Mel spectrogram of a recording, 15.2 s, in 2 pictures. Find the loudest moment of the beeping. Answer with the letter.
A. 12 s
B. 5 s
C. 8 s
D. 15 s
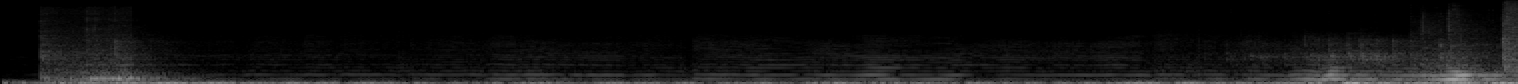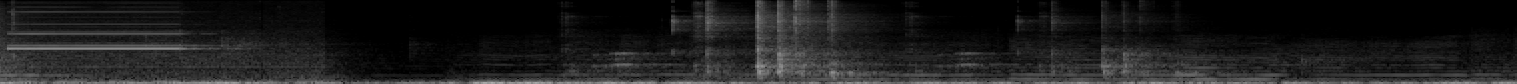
C.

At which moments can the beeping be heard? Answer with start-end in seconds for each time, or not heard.
7.6-9.2.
